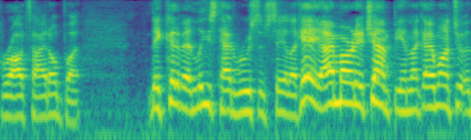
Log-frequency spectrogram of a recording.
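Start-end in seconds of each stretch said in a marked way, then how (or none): 3.0-4.7 mock Italian accent, higher and louder; hammed-up Italian wrestler voice, pitched up; Santino-style Italian accent. Podcaster voicing a wrestler's title complaint, mock Italian accent, louder. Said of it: "that's a Santino voice".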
